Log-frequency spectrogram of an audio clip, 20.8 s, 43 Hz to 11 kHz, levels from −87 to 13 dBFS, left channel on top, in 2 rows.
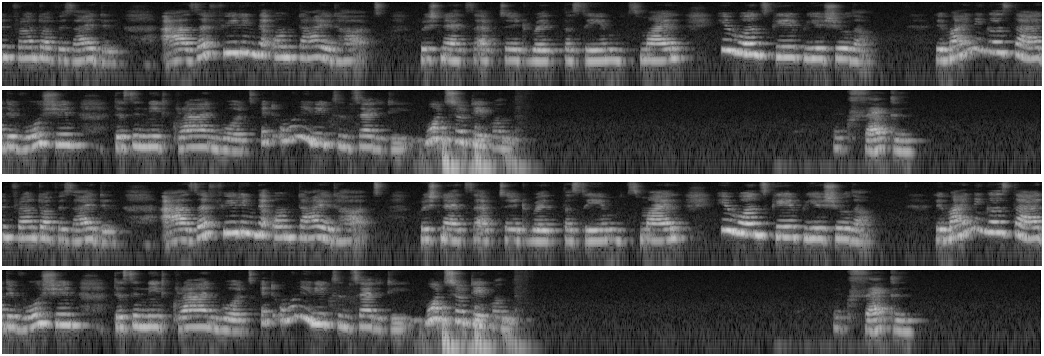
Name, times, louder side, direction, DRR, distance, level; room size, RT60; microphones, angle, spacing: voice 1, 0.0-3.6 4.2-8.7 9.3-15.6, right 2 dB, 45° right, 0 dB, 0.8 m, -22 dB
voice 2, 18.7-19.5, left 1 dB, ahead, -6 dB, 0.9 m, -25 dB
2.5 x 2.4 x 3.2 m, 0.32 s
head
